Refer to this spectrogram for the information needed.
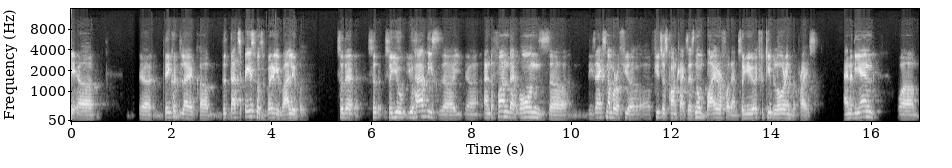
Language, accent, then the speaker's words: English; India; moved away as an adult; now in United States; I was born and raised in India, and then I came to the U.S. for my MBA, and that was around 10 years ago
